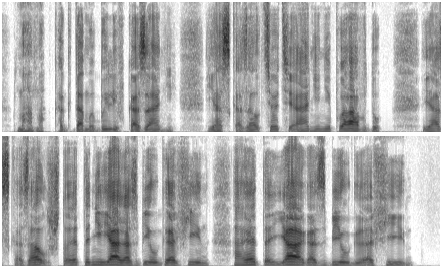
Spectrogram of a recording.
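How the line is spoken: Sobbing boy. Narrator (Russian): мальчик, всхлипывая, сказал

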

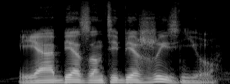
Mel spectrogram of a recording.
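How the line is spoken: Pained growl. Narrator (Russian): прорычал Адалин, как будто ему было больно произносить эти слова

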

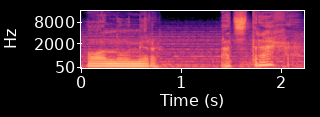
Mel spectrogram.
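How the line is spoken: Whispered question. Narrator (Russian): шепотом спросил Ларт

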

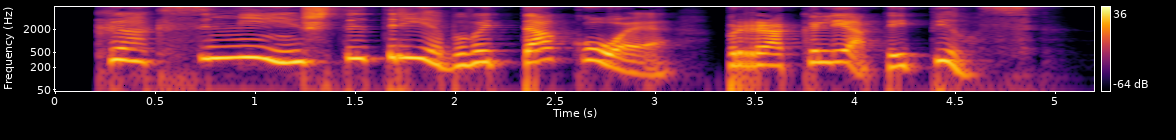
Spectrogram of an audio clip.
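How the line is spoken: Muffled hiss behind door. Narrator (Russian): зашипела ведьма за дверью

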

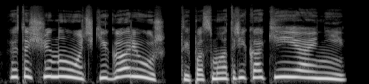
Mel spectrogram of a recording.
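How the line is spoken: Squeaked. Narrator (Russian): пропищала

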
